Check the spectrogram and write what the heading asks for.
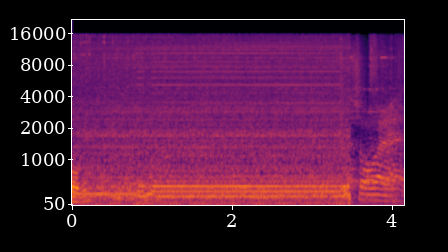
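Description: Laser cutter running as it cuts MDF: a steady machine hum that cuts off abruptly about three and a half seconds in.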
